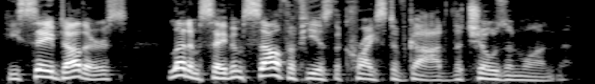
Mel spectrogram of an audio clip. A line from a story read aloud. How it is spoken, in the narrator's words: the rulers sneered at him, saying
